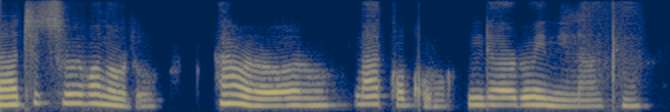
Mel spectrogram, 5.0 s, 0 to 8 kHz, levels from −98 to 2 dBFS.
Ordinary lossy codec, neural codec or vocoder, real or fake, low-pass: none; codec, 16 kHz, 0.5 kbps, X-Codec, HuBERT features, trained on general audio; fake; none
